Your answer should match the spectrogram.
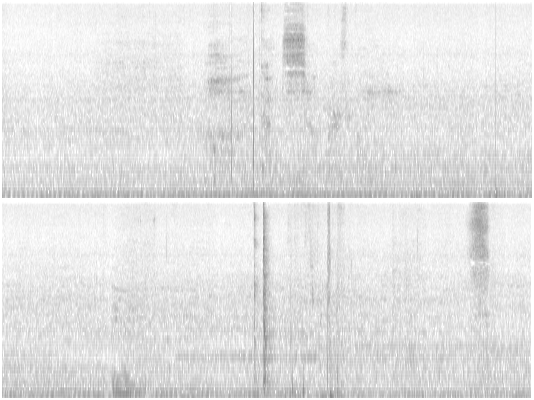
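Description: A knife scraping and cutting through crumbly bread in a glass dish, with a few short scrapes and clicks, over a steady low room hum. A brief murmured "mm" comes about six and a half seconds in.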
